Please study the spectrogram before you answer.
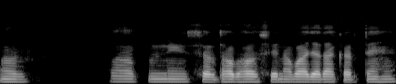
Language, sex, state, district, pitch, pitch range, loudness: Hindi, male, Jharkhand, Jamtara, 125 Hz, 120-125 Hz, -26 LUFS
